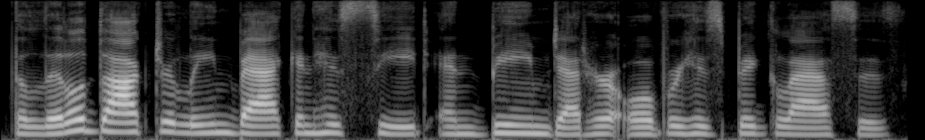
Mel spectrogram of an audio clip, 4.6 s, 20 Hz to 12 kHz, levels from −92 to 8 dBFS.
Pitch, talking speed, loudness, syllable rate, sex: 185 Hz, 205 wpm, -22 LUFS, 5.2 syllables/s, female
